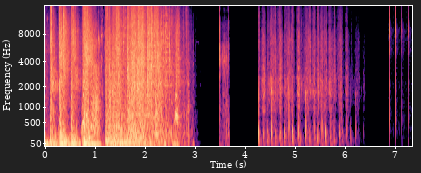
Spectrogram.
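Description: Added cartoon fight sound effects: a hard hit, then about three seconds of loud crashing and breaking noise. After that comes a fast rattle of small ticks, and four quick clicks near the end.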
